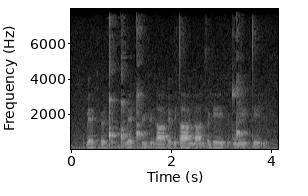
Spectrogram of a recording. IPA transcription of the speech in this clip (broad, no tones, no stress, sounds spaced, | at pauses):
ɓ ɛː ɡʱ əː ǃ ø k ɡ͡ǃ ʏ l ɛː ǃʰ ʏː j ʏː r aː ɓ ɛ p e t aː ŋ ɡ aː n z ə j eː ɦ ø t ŋ͡ǃ eː b t e r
